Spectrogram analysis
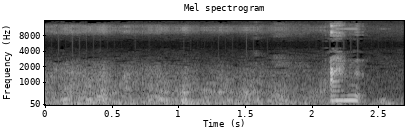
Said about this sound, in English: I'm sorry. I was distracted for a moment. It must have been the thunder. It worries you? Not in the least.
